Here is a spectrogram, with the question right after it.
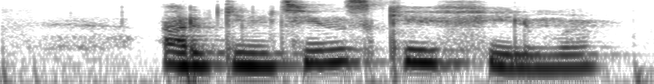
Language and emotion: Russian, neutral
